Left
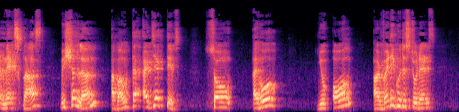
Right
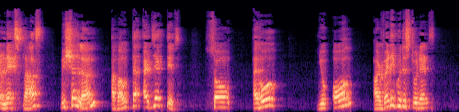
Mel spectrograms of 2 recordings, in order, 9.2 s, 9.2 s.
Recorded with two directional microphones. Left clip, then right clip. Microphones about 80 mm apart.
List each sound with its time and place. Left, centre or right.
0.1 s speech: left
